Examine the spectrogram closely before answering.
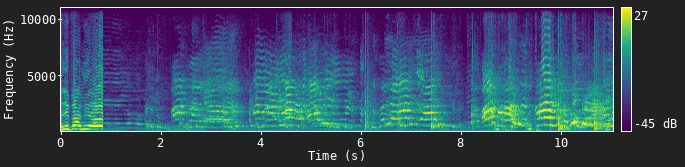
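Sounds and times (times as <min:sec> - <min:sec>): young children crying and wailing: 0:01.0 - 0:11.0.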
